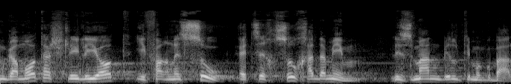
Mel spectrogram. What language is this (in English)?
Hebrew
